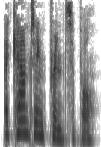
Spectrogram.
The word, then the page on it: accounting principle: American English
